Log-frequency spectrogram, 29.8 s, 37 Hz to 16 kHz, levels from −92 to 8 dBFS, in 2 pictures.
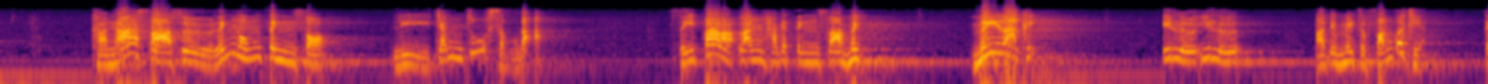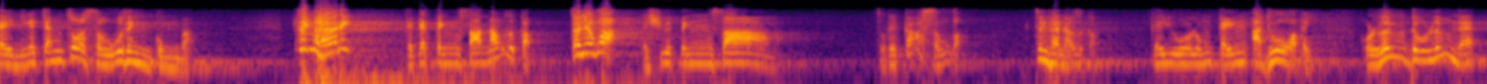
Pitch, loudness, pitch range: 180 Hz, -14 LUFS, 160-205 Hz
